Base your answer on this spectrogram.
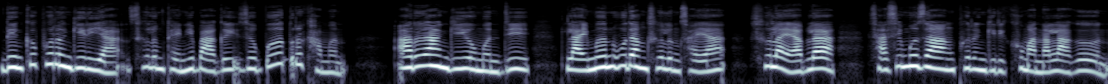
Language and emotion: Bodo, fearful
